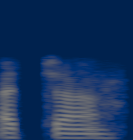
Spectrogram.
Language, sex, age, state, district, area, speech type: Marathi, male, 18-30, Maharashtra, Wardha, urban, conversation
